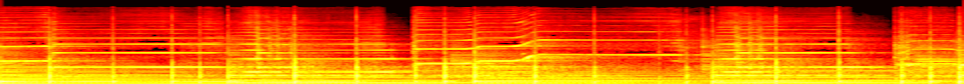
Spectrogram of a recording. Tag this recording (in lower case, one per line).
music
